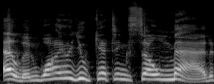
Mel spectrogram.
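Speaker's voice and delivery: very high, loud, angry, exasperated outburst. Retelling a YouTuber getting mad at Ellen: imitating Kavos getting mad. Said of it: "he just gets mad at Ellen".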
